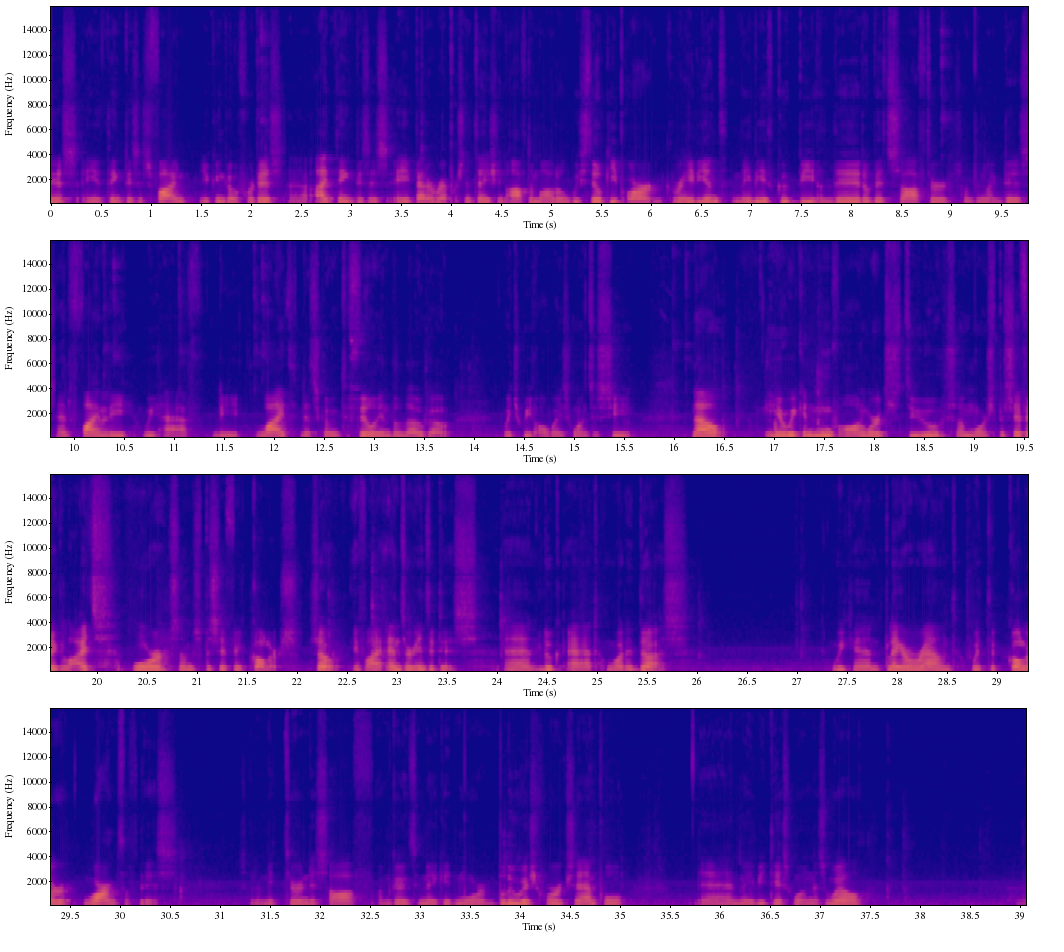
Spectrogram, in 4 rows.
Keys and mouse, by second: 2.1-3.9 drag, 6.7-8.9 shift+drag, 10.4 click, 11.9 click, 14.0 ctrl+s, 16.6 ctrl+s, 22.8 shift+Tab, 24.1 q, 25.6 q, 25.9 Right, 26.0 q, 30.7 q, 35.3 Right, 35.3 Down, 37.8 q.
